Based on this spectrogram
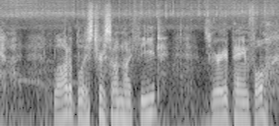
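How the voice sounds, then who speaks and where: Noticeable background noise behind a man's fairly high voice. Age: 60s. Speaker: amateur runner. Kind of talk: casual talk to camera. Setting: outdoors.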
